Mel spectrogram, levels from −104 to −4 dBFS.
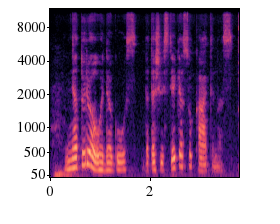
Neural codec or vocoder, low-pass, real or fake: none; 10.8 kHz; real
